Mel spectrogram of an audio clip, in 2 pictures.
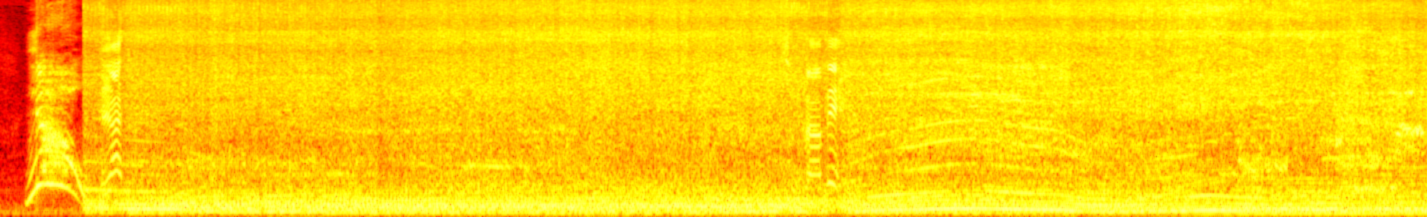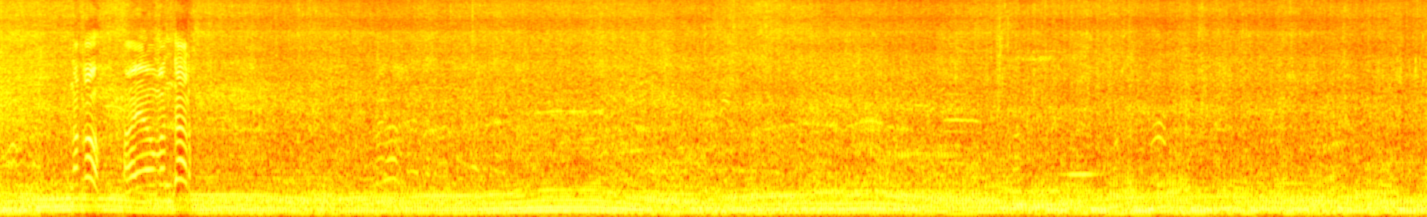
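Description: Motorbike engines rev loudly, their pitch rising and falling.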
